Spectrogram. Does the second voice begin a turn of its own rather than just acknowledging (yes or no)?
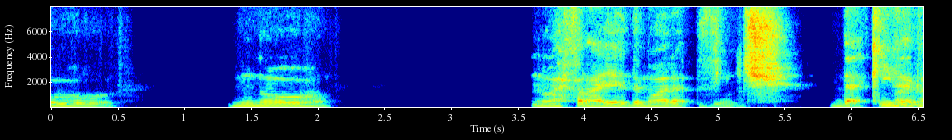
yes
